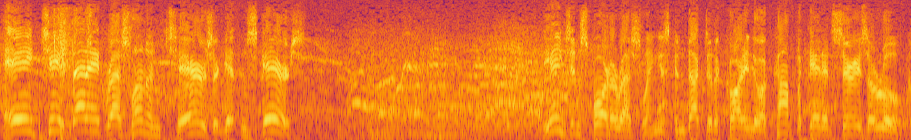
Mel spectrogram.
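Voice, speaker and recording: Excitable high-pitched 1940s newsreel man. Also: moderate pace, pauses often, a loud crowd. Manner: wisecracking, theatrical, slangy. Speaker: newsreel sports commentator. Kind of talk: 1940s newsreel wrestling commentary, scripted narration. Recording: noisy, dull old 16mm newsreel soundtrack.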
